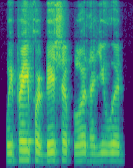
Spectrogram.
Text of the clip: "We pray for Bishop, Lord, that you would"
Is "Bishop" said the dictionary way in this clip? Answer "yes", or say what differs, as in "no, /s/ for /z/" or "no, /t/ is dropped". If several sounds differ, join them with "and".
yes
